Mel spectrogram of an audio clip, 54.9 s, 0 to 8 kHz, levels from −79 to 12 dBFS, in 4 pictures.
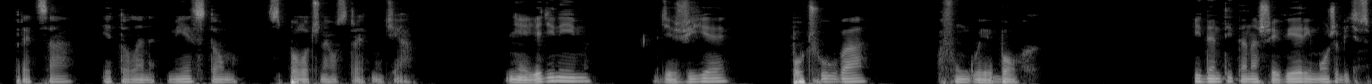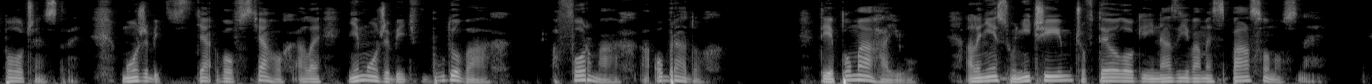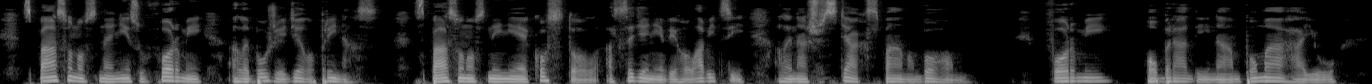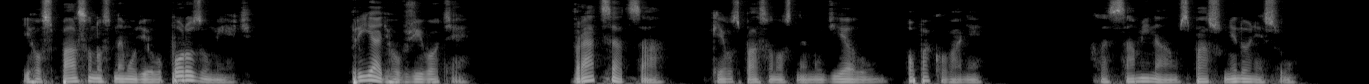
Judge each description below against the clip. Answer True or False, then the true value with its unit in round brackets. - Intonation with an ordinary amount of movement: True (4.2 semitones)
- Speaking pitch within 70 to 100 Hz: True (95 Hz)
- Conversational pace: False (105 wpm)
